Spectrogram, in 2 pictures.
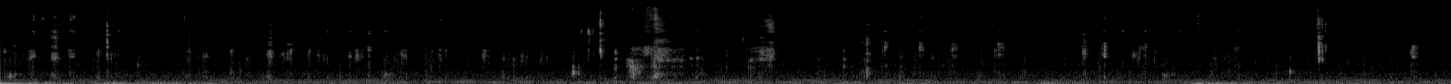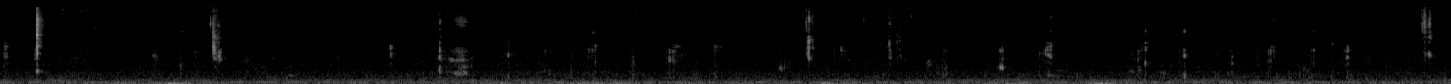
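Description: A person chewing and biting food, close to the microphone: irregular soft wet clicks and smacks of the mouth, with a few sharper clicks now and then, over a steady low hum.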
